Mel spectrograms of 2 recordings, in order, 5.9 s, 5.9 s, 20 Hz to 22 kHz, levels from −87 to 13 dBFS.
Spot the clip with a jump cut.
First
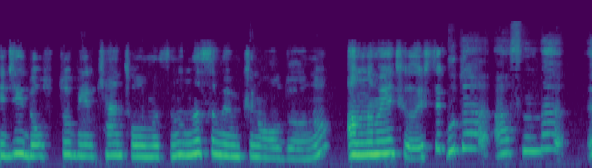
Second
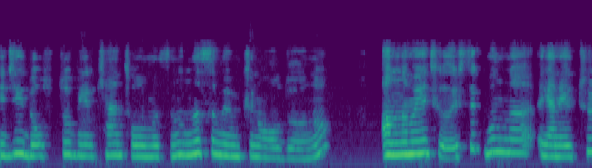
first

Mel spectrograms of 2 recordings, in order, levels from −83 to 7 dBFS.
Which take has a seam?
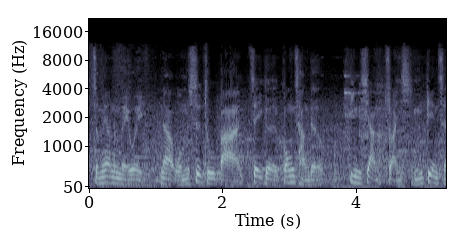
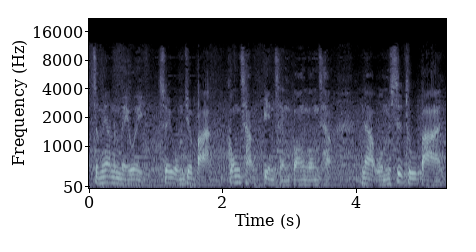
first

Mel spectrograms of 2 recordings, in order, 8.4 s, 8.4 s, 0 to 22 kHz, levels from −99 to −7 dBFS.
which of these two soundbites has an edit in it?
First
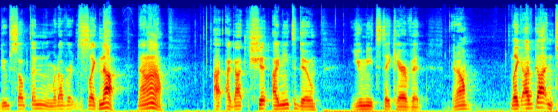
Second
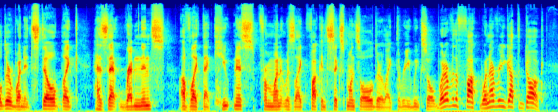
first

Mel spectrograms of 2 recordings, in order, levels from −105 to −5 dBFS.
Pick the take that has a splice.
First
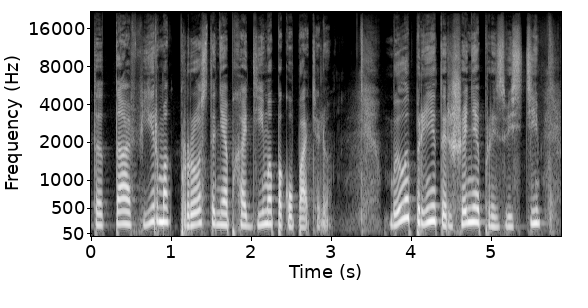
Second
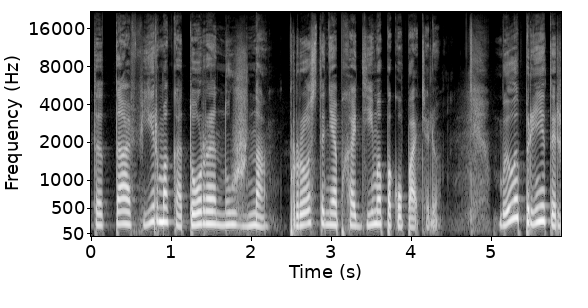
first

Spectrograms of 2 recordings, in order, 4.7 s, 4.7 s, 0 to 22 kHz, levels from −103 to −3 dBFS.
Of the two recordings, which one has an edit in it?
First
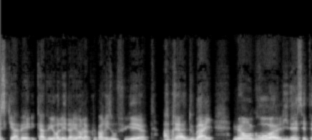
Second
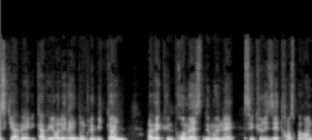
second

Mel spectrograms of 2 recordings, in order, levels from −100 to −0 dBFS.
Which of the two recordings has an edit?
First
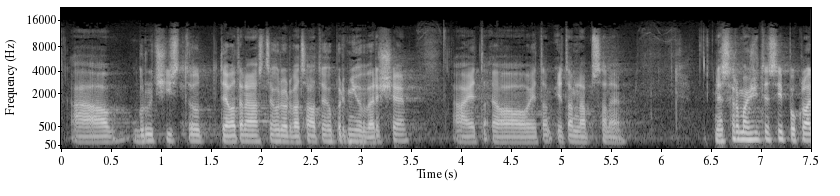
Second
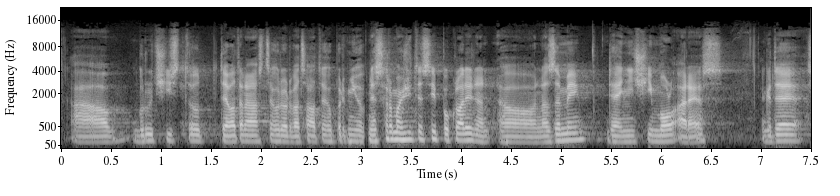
second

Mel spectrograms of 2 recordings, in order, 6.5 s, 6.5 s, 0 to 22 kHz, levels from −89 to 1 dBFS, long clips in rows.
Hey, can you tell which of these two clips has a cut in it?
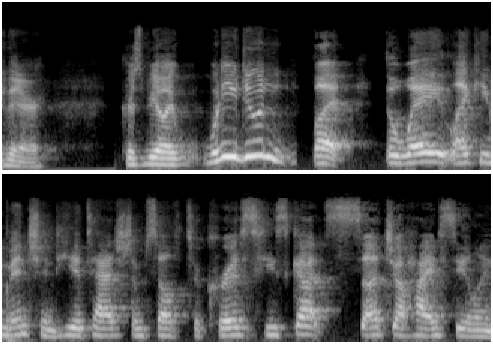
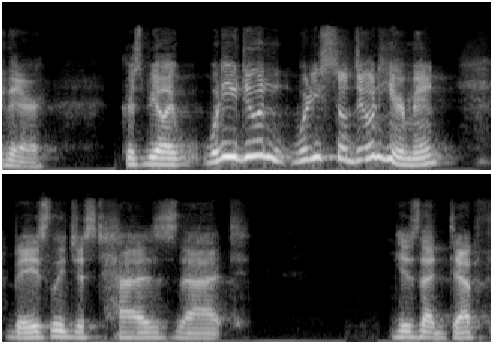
first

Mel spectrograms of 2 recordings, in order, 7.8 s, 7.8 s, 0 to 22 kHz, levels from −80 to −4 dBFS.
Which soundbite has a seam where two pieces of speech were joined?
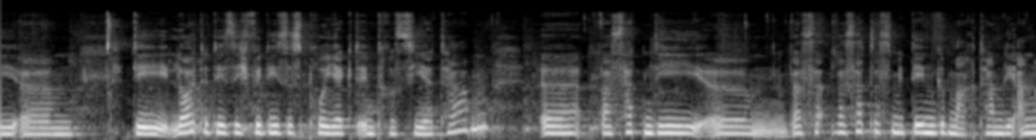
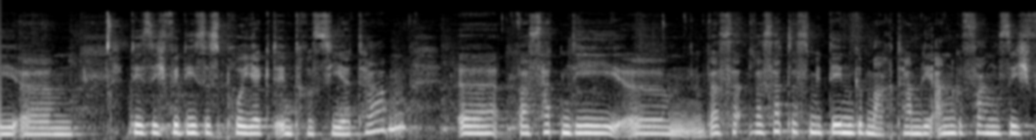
second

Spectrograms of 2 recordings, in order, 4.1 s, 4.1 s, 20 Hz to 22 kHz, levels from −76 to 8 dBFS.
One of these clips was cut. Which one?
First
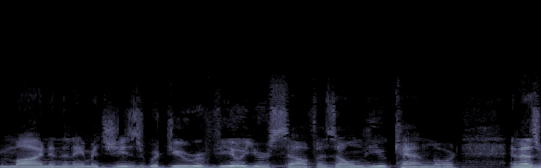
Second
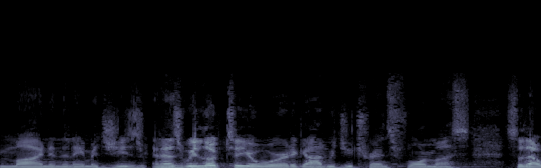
second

